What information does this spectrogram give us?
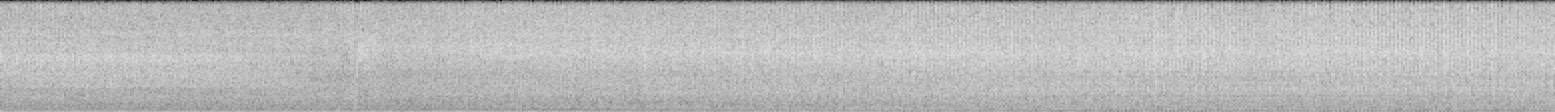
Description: Fast ticking noise coming from the top of the engine, Increases/decreases with engine revs, any ideas what it could be?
